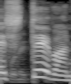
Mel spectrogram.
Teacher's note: gli spagnoli sono messi molto peggio di noi, non riescono a dire la st a inizio parola e devono sempre metterci davanti e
